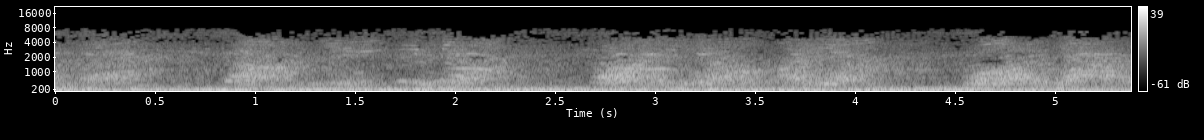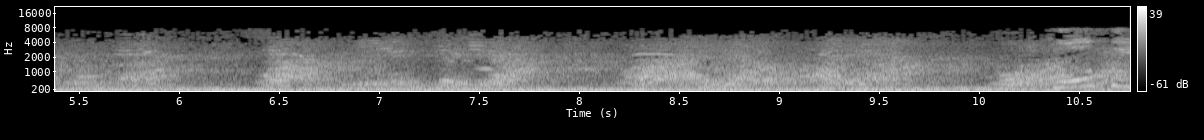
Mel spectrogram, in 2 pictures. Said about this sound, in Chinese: 秋风如送，青少年代表手持鲜花欢呼着迎接功勋模范的到来。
